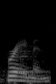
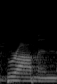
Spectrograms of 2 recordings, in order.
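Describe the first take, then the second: First: The first vowel sounds like 'ay'. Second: The first vowel sounds like 'ah'. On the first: The speaker calls it right. "It's Brayman" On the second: The speaker calls it wrong. "I always say it wrong. I say Brahman, and that's not right"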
